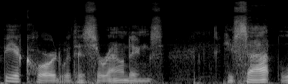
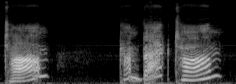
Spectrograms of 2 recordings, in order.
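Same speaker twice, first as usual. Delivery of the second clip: much higher and louder call across the yard; 10 dB louder, slower than usual. A narrator's reading. Becky calling after Tom who ran off, loud call. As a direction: shout for him to come back. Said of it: "Then she called".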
